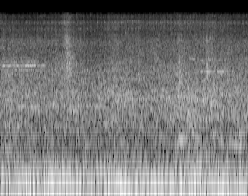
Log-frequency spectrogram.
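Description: Busy street traffic, mostly motorcycle engines running close by, making a steady low hum under a wash of street noise.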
